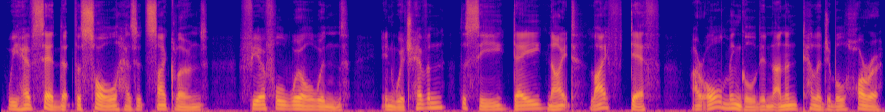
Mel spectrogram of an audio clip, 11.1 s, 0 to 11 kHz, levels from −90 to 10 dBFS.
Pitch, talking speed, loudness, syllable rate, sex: 100 Hz, 135 wpm, -19 LUFS, 4.2 syllables/s, male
